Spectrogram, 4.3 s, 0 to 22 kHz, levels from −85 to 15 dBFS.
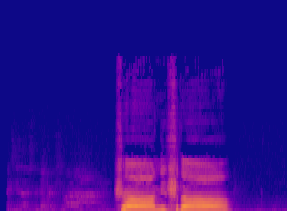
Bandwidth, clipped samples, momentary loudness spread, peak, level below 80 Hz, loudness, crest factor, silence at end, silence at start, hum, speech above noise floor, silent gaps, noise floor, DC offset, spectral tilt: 16 kHz; under 0.1%; 11 LU; -4 dBFS; -82 dBFS; -18 LUFS; 18 dB; 0.9 s; 1.75 s; none; 44 dB; none; -62 dBFS; under 0.1%; -5 dB/octave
